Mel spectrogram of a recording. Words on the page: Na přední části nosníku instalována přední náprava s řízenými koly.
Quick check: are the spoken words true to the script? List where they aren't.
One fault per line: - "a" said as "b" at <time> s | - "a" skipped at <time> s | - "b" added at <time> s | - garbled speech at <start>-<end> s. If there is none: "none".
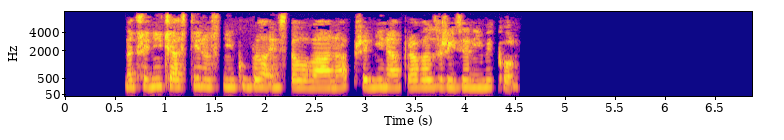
- "byla" added at 1.8 s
